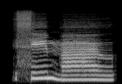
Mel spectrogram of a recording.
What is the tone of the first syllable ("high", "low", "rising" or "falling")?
high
